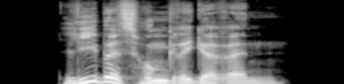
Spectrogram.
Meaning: inflection of liebeshungrig: 1. strong genitive masculine/neuter singular comparative degree 2. weak/mixed genitive/dative all-gender singular comparative degree
- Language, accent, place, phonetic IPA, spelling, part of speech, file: German, Germany, Berlin, [ˈliːbəsˌhʊŋʁɪɡəʁən], liebeshungrigeren, adjective, De-liebeshungrigeren.ogg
